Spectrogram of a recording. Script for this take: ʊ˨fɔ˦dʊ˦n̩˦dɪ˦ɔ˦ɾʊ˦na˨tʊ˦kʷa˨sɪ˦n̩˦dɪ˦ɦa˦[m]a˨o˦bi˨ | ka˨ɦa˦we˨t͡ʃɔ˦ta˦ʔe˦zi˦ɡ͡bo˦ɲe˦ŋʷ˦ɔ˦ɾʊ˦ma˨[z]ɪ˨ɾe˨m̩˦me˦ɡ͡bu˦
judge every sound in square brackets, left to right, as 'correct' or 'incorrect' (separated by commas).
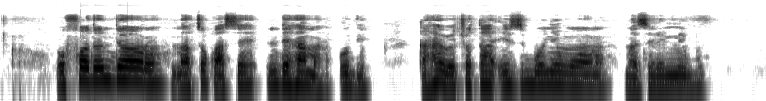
correct, correct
